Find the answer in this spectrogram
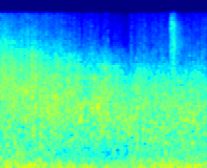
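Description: Explosion sound effect: a loud, sustained rumble with a hissing upper range that thins out toward the end.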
